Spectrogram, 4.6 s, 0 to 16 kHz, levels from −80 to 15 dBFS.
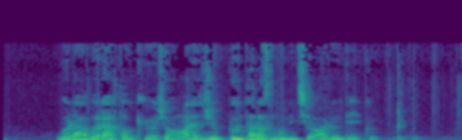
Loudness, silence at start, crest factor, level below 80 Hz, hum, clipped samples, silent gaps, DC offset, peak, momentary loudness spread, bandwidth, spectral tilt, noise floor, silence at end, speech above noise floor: -15 LUFS; 0.55 s; 14 dB; -46 dBFS; none; under 0.1%; none; under 0.1%; -2 dBFS; 17 LU; 11.5 kHz; -6.5 dB/octave; -51 dBFS; 0.45 s; 37 dB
